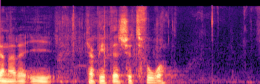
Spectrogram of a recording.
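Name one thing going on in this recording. A man speaks calmly into a microphone, reading aloud.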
